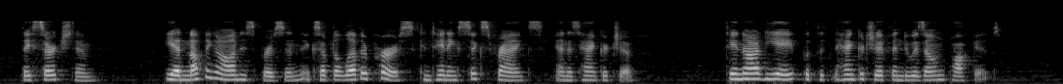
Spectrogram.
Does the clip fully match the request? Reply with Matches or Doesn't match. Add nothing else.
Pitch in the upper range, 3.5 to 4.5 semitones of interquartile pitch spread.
Doesn't match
